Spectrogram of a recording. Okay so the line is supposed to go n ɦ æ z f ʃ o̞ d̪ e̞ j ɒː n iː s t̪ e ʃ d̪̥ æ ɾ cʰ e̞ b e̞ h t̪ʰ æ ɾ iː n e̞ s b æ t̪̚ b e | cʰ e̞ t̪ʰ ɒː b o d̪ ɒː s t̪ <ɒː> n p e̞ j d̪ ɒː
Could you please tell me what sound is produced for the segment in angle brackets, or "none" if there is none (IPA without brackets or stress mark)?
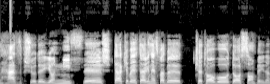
ɒː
